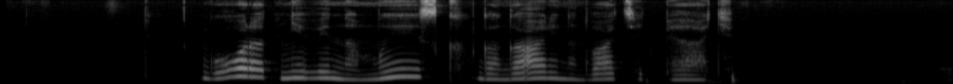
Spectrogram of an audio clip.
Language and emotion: Russian, sad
